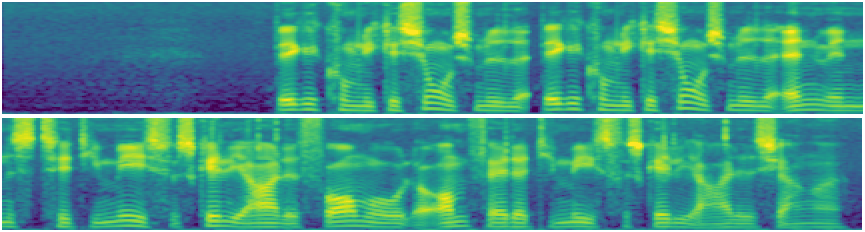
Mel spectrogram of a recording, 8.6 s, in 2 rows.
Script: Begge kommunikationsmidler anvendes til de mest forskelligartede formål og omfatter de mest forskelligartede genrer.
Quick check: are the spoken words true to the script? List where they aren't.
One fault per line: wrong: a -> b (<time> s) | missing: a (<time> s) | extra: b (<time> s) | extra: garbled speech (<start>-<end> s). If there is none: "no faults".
extra: begge kommunikationsmidler (2.7 s)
